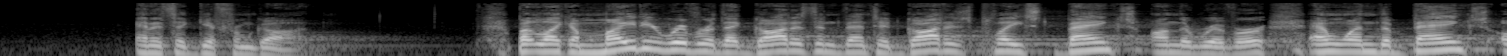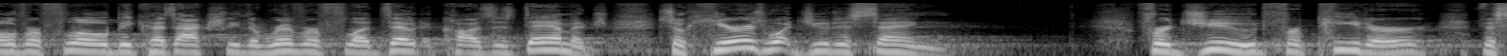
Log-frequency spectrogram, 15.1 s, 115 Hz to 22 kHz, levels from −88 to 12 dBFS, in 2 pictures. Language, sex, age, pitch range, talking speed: English, male, 50-69, 170-210 Hz, 185 wpm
